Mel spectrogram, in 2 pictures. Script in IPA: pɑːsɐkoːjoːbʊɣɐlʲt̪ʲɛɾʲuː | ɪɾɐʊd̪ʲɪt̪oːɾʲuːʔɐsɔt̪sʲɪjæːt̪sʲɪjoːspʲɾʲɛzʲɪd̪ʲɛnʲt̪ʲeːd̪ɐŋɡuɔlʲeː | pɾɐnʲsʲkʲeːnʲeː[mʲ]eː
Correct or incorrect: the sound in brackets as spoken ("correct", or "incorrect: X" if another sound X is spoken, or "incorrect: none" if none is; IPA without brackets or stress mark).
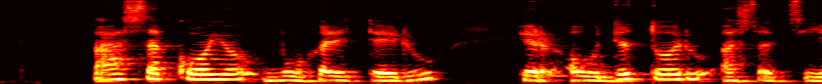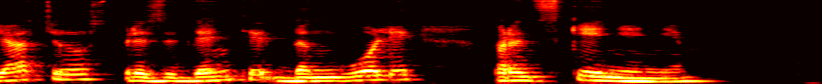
incorrect: nʲ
